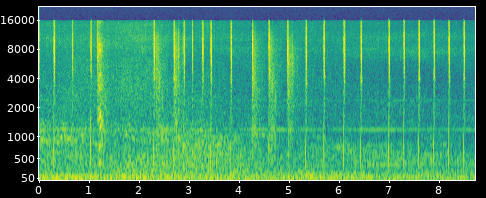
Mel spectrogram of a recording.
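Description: Footsteps run quickly across a hard floor with a slight echo.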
